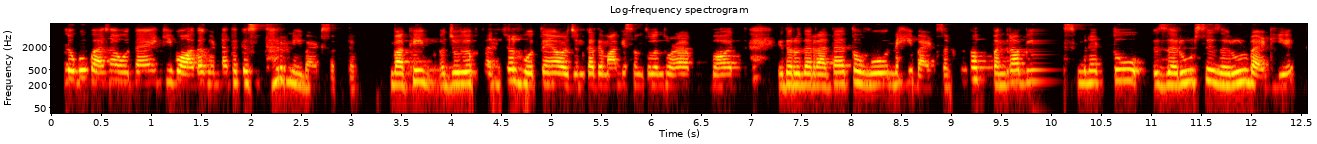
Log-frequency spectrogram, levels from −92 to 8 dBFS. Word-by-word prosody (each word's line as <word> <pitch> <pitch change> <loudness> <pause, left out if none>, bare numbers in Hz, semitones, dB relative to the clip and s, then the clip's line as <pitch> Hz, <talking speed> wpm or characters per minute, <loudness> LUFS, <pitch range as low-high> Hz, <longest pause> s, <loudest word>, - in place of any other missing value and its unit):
लोगों - - +5
को - - +2
ऐसा 215 +2 +2
होता 220 0 0
है 230 +1 -2
कि 240 - -7
वो - - +8
आधा 195 +2 +5
घंटा 215 0 -5
तक 230 +1 -2
स्थिर 240 +4 -2
नहीं 220 -4 -4
बैठ 160 -1 -9
सकते। 155 0 -13 0.4
वाक़ई, 205 +4 +5 0.2
जो 215 +2 +2
लोग 220 +1 +2
चंचल 210 +5 -2
होते 210 0 0
हैं 210 - +2
और 205 -1 +6
जिनका 195 +1 -1
दिमागी 195 0 0
संतुलन 195 -1 -5
थोड़ा-बहुत 195 -1 -1 0.4
इधर-उधर 205 0 +1
रहता 195 +2 +2
है 215 - +3
तो 235 - +3
वो 205 +1 +2
नहीं 205 - -6
बैठ - - -3
सकते। - - -12
तो 285 - +3
आप 285 0 -10
15-20 245 +3 -2
मिनट 230 0 -3
तो 255 - 0 0.4
ज़रूर 215 +4 +1
से 255 0 +1
ज़रूर 215 +2 +2
बैठिए 295 - -1
215 Hz, 200 wpm, -23 LUFS, 200-240 Hz, 0.4 s, वो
